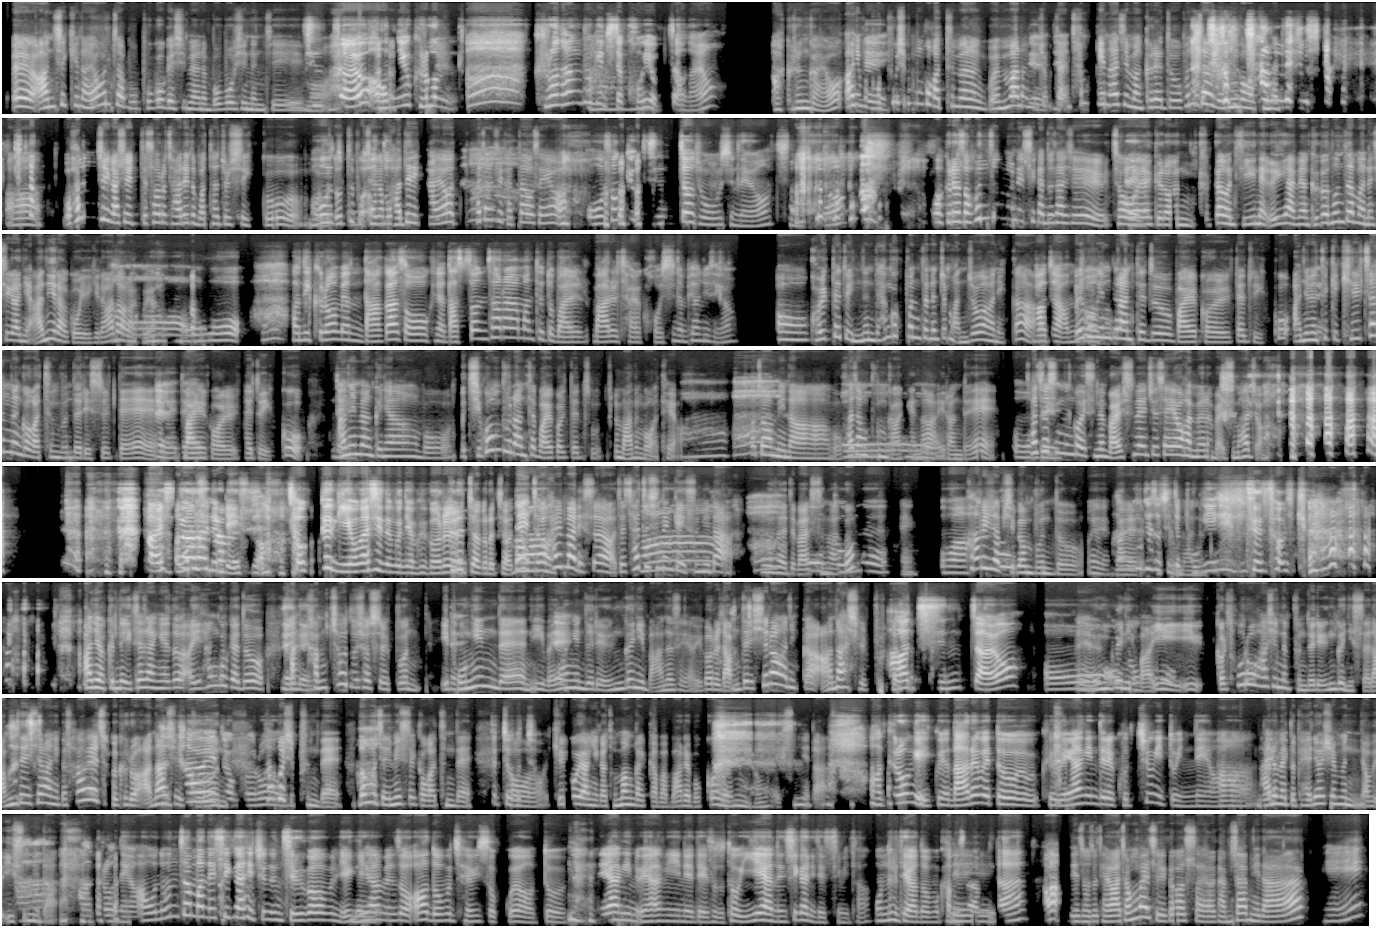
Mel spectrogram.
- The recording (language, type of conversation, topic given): Korean, podcast, 혼자만의 시간이 주는 즐거움은 무엇인가요?
- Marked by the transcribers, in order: laugh; gasp; laughing while speaking: "아 참 참는다. 참"; other background noise; gasp; laugh; tapping; gasp; laugh; gasp; laugh; laugh; gasp; laughing while speaking: "힘든 성격이신"; laugh; laugh; laughing while speaking: "사회적으로"; gasp; laugh; cough; laugh; laugh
